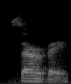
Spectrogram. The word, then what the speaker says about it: CeraVe: CeraVe, that's how you pronounce it.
